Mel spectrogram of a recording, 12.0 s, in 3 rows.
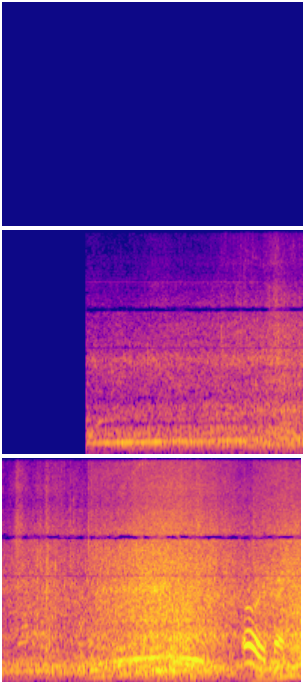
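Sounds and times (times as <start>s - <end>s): engine running at low speed: 5.2s - 12.0s.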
